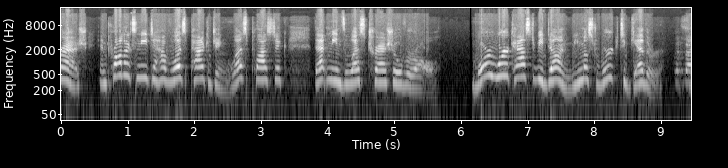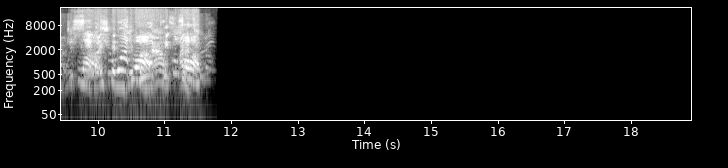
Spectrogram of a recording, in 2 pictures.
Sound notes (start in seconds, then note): 9.4 everyone talking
